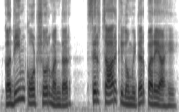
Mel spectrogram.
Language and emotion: Sindhi, neutral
